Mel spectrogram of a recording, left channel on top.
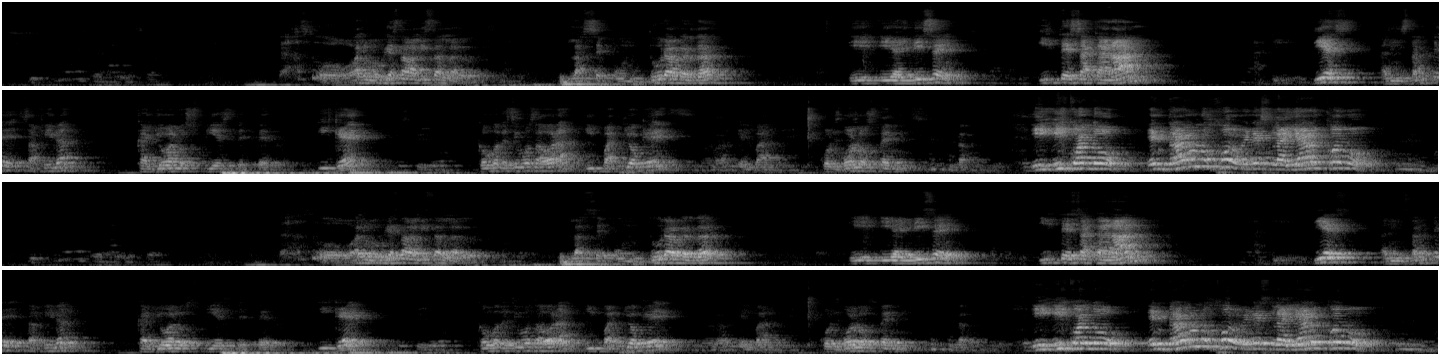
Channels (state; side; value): normal; both; correlation 0.25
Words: O a lo mejor ya estaba lista la sepultura, ¿verdad? Y ahí dice, y te sacarán 10. Al instante Zafira cayó a los pies de Pedro. ¿Y qué? ¿Cómo decimos ahora? ¿Y pateó qué? El balde. Colgó los tenis. Y cuando entraron los jóvenes, la hallaron como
